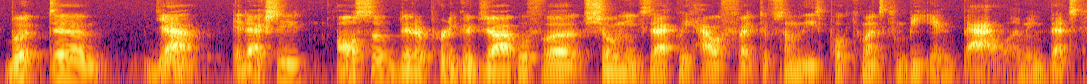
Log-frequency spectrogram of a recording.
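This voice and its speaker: A man's voice: low voice, a little fast, pushed and bright. A man giving casual, semi-scripted commentary as the host of a gaming video, explaining his opinions conversationally and stressing phrases for emphasis.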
